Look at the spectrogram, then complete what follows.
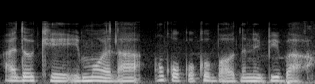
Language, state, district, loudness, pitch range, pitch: Idu Mishmi, Arunachal Pradesh, Lower Dibang Valley, -17 LUFS, 150-175 Hz, 160 Hz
